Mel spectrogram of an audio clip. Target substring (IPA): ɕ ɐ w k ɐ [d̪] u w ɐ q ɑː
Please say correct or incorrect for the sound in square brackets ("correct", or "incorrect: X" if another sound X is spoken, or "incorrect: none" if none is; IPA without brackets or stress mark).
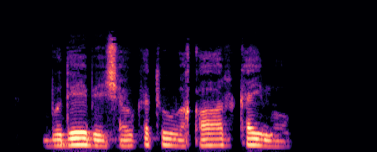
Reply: incorrect: t̪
